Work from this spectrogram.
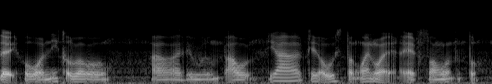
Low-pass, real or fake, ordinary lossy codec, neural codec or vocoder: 5.4 kHz; fake; none; autoencoder, 22.05 kHz, a latent of 192 numbers a frame, VITS, trained on many speakers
